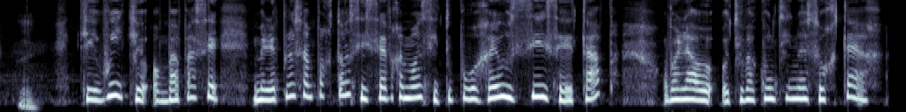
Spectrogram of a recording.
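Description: A woman's high voice at a fairly slow pace, with ordinary pitch variation, very even loudness, long, frequent pauses and noticeable background noise. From Peru (Lima). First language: Spanish (speaking French). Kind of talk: testimony. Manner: halting.

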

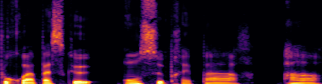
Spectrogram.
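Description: A man speaks with vocal fry, close and dry with no echo. The recording is very clean over a silent background. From Paris region, France (Hauts-de-Seine). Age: 40s. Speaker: philosophy professor and essayist. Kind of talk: interview. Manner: hesitant with fillers.

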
